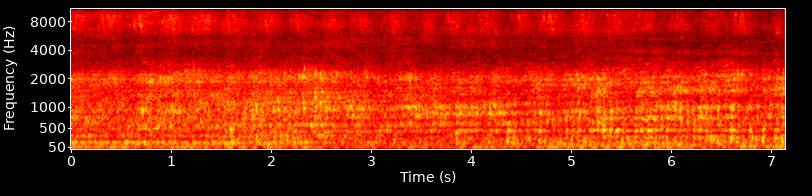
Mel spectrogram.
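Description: Military helicopter flying overhead: the steady beat of its rotor blades over the drone of its engines.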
